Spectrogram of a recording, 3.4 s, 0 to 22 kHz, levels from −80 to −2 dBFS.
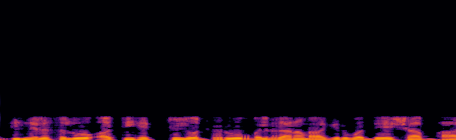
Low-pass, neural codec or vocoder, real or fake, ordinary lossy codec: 3.6 kHz; none; real; none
